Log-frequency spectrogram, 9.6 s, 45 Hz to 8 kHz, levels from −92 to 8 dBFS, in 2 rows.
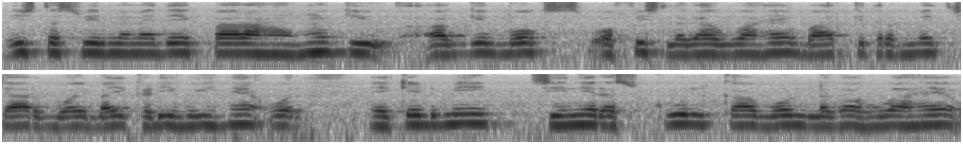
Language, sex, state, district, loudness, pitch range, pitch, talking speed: Hindi, male, Rajasthan, Bikaner, -16 LUFS, 160-175 Hz, 170 Hz, 220 wpm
